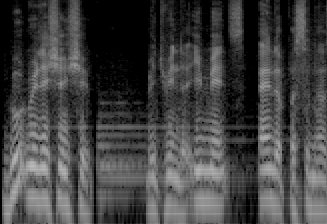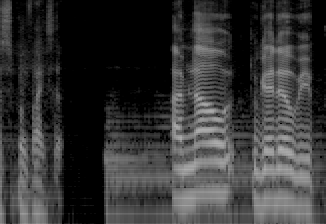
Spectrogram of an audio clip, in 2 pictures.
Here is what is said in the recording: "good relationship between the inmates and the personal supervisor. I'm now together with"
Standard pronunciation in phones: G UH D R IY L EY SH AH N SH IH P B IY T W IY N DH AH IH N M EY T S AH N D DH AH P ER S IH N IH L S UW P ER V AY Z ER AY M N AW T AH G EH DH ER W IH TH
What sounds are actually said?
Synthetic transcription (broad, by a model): G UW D R IY L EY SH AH N SH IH P B IY T W IY N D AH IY M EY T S AH N D AH P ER S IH N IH L S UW P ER V AY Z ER AY M N AW T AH G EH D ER W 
